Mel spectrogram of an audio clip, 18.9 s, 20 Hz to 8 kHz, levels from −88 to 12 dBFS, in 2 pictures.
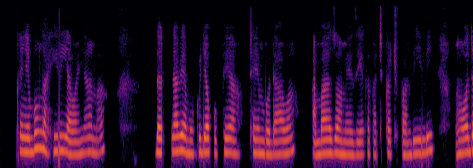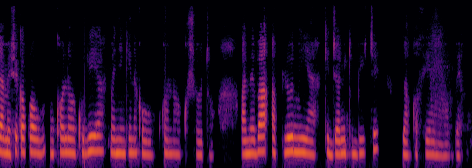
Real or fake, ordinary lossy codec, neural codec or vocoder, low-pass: fake; MP3, 32 kbps; codec, 24 kHz, 0.9 kbps, WavTokenizer, medium speech release version 1; 7.2 kHz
